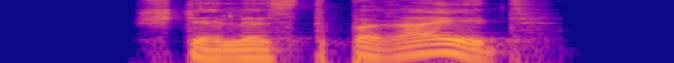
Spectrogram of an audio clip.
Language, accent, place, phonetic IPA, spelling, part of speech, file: German, Germany, Berlin, [ˌʃtɛləst bəˈʁaɪ̯t], stellest bereit, verb, De-stellest bereit.ogg
- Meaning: second-person singular subjunctive I of bereitstellen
